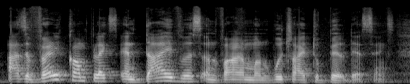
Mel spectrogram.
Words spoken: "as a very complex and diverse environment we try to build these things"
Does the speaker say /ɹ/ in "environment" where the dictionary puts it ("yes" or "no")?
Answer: yes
